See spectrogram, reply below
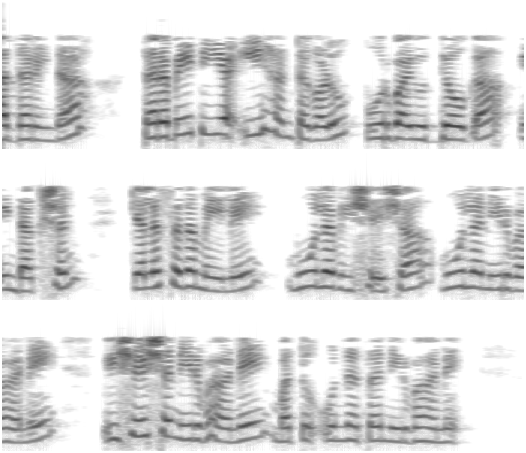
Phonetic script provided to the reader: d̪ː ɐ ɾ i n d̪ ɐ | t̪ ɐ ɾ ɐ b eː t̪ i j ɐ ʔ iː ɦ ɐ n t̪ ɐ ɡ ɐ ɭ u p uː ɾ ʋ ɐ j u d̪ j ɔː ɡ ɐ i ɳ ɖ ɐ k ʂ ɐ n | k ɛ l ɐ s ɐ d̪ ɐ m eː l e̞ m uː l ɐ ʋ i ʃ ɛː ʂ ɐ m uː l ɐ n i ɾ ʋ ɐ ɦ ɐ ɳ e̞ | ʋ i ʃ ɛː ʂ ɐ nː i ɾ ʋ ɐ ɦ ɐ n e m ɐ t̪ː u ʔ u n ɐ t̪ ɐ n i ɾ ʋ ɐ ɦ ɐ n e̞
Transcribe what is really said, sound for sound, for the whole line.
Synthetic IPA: d̪ː ɐ ɾ i n d̪ ɐ | t̪ ɐ ɾ ɐ b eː t̪ i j ɐ ʔ iː ɦ ɐ n t̪ ɐ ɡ ɐ ɭ u p uː ɾ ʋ ɐ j u d̪ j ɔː ɡ ɐ i ɳ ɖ ɐ k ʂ ɐ n | k ɛ l ɐ s ɐ d̪ ɐ m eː l e̞ m uː l ɐ ʋ i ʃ ɛː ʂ ɐ m uː l ɐ n i ɾ ʋ ɐ ɦ ɐ n e̞ | ʋ i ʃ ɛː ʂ ɐ n i ɾ ʋ ɐ ɦ ɐ n e m ɐ t̪ː u ʔ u nː ɐ t̪ ɐ n i ɾ ʋ ɐ ɦ ɐ n e̞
